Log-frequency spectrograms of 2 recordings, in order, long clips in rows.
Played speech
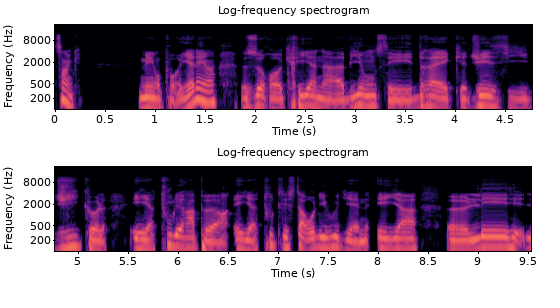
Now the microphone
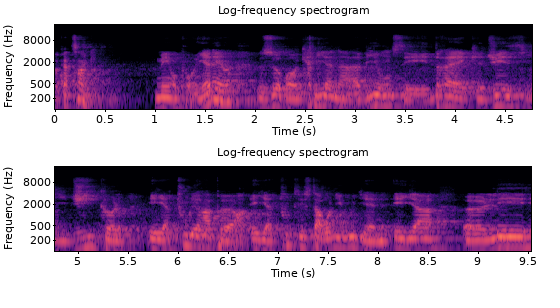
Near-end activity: none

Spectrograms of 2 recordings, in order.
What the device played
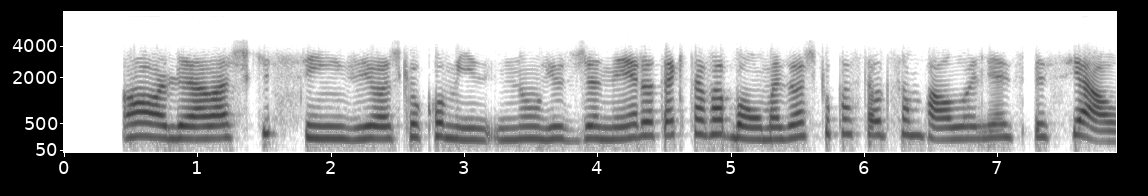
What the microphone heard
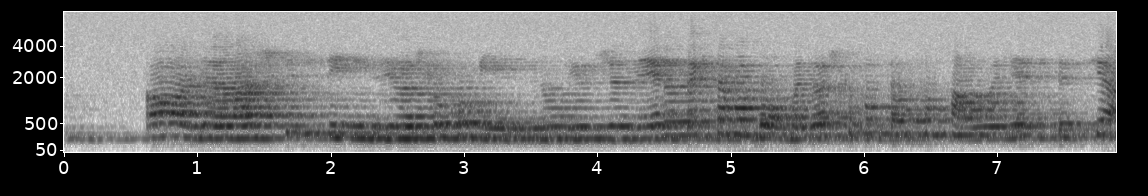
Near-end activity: none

